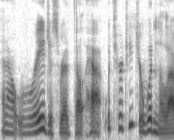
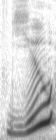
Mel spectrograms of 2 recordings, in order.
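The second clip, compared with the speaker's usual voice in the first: cried out; 5 dB louder than usual. A narrator's reading. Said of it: "I cried".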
